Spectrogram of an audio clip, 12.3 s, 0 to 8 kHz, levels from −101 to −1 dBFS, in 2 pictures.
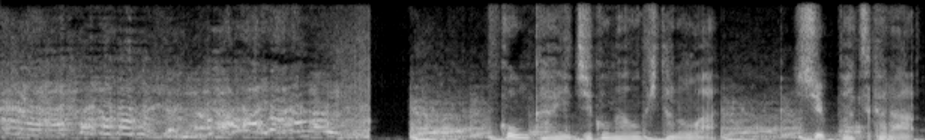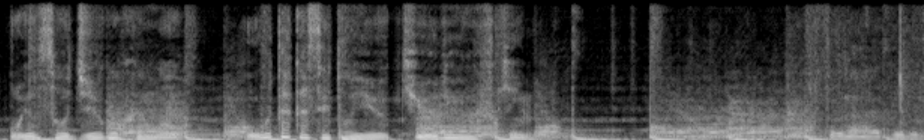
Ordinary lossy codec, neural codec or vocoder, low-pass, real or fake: none; codec, 16 kHz, 8 kbps, FreqCodec, smaller model; none; fake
